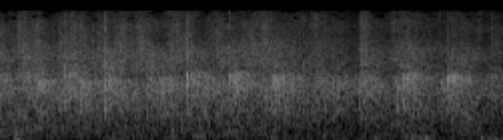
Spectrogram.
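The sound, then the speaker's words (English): A crowd applauds steadily, giving another round of applause to guests as they leave after sharing their stories; a dense wash of many hands clapping at an even loudness for the whole stretch, with no voices standing out. “You give them another round of applause as they're leaving.”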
